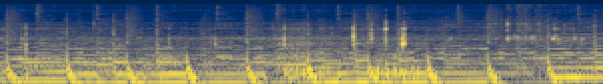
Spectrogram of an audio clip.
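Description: Background music over light splashing in shallow water as a caught estuary perch is lowered in and released.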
